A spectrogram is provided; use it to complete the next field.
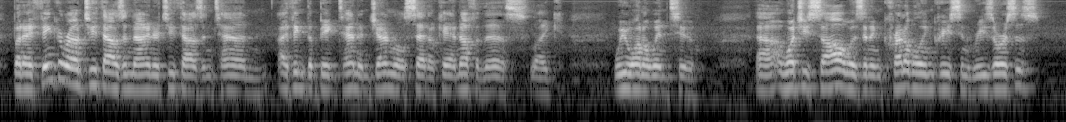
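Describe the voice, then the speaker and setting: A man talks at a fairly quick pace with fairly even intonation in a plain, everyday voice. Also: fairly high pitch for a man. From Canada. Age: 40s. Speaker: college volleyball head coach. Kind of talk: interview.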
